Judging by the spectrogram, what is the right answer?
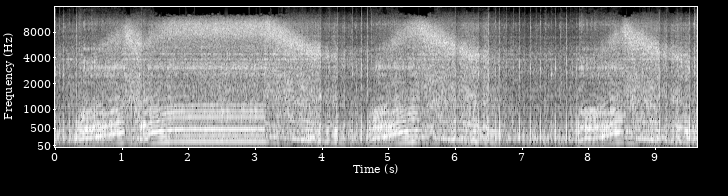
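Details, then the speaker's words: Stihl FS55 trimmer after carburettor replacement and idle adjustment: small two-stroke revs up crisply on each trigger squeeze and drops back to a steady idle without stalling; clutch working, engine healthy. "You can see it is idling now. I did have to adjust the carburetor. These carburetors never come set up properly from factory. But the clutch is working. We'll squeeze the trigger here, and you can hear this is a happy engine."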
